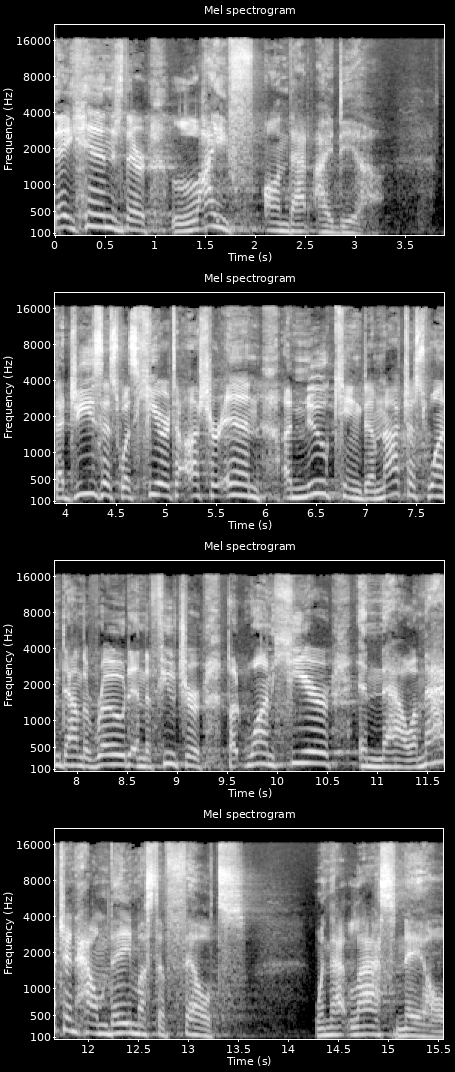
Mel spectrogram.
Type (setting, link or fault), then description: setting, large echoing room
